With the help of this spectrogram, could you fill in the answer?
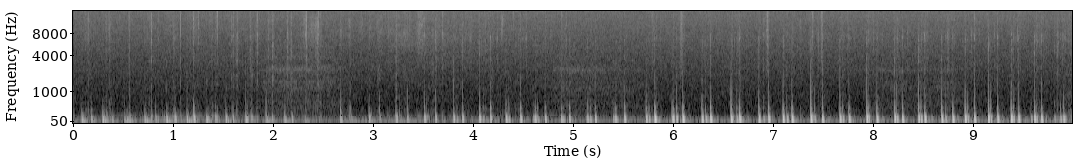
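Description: Fingertips and nails tap rapidly on a small, rounded black smart speaker with a fabric mesh cover. The result is a quick, uneven stream of about 57 soft, dull, low thumps with almost no ring.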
